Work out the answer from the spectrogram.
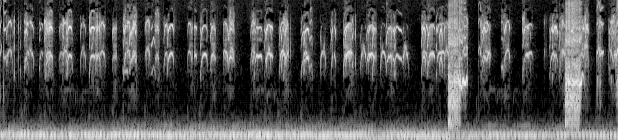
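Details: Nestling long-tailed shrikes calling nonstop for food from their parent, a dense run of short scratchy chirps, broken near the end by two sharp rustling bursts over a constant low hum.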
